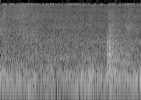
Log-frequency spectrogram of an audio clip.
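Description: Pause in speech: steady low room rumble picked up by the lectern microphone, with a short intake of breath about one and a half seconds in.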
